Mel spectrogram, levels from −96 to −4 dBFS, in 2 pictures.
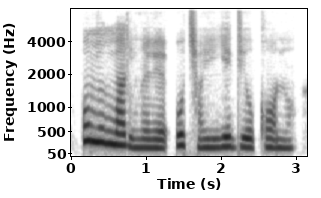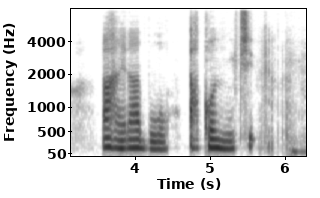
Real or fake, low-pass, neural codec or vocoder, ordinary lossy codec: fake; none; codec, 16 kHz, 0.5 kbps, FunCodec, trained on Chinese and English, 25 frames a second; none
